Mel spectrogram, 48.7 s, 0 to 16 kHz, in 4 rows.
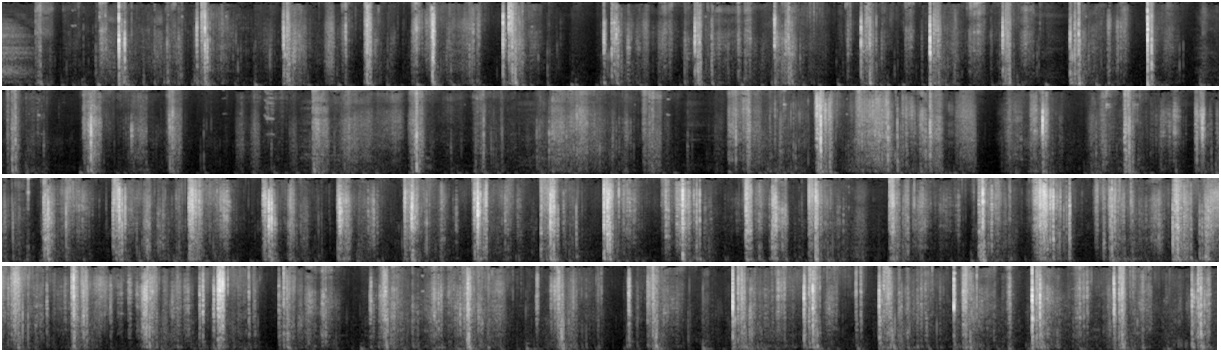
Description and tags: footsteps snowshoes old wood1 very packed path clacky
packed, old, wood, footsteps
